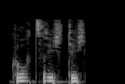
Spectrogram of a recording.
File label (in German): "kurzsichtig", German; adjectives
